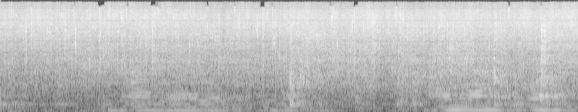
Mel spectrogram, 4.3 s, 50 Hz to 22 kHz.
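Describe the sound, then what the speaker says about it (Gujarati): Tomatoes and onions fry in oil in a pan while being stirred, a steady close sizzle with scraping stir strokes throughout and no talking. "હવે આપણે એમાં ટમેટા એડ કરી દઈએ ને આપણે એને હવે 2-5 મિનિટ સરસ રીતે હલાવીને ચડવા દેવાનું છે 5 મિનિટ સુધી"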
